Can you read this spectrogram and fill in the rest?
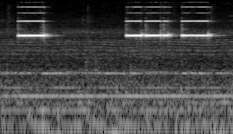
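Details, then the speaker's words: Electronic buzzer wired directly to the power supply's positive and negative terminals: three clean, shrill high-pitched beeps, each steady and about half a second long. The buzzer works normally. "as you can see it sounds correctly we're now going to connect the buzzer so that it buzzes when the button is pressed you can now hear that the buzzer is buzzing correctly"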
